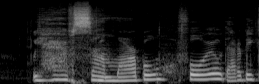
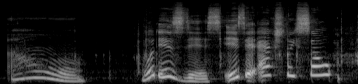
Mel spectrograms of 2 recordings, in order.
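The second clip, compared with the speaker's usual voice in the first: high, loud disbelieving question; amazed squeal; 9 semitones higher, 3 dB louder than usual. Real, not acted. Squealing in disbelief at the rose soap.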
